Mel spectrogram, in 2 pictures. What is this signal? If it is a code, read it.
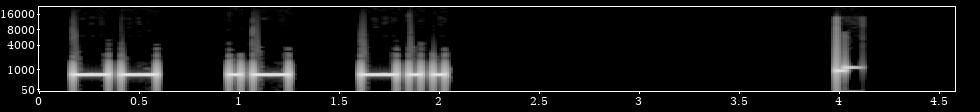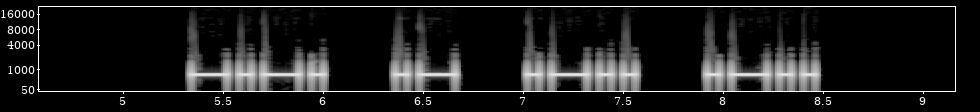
Morse code, heard as a keyed tone, about 20 wpm, spaced as for 15 wpm, 700 Hz. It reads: MAD CALL
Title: 108 Lesson 18f - Letter m - Words 20wpm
